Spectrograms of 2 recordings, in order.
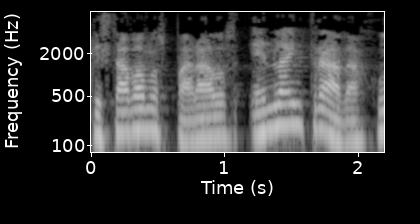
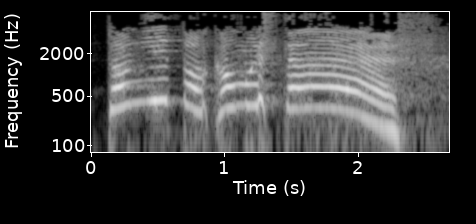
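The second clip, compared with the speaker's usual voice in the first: far higher, slow, sugary welcome; hypocritical sweet greeting; 9 dB louder, slower than usual. Retold or imitated. Couple greeting the visitor right after fighting, fake sweet. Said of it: "Hipócritas, o sea, terriblemente hipócritas".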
